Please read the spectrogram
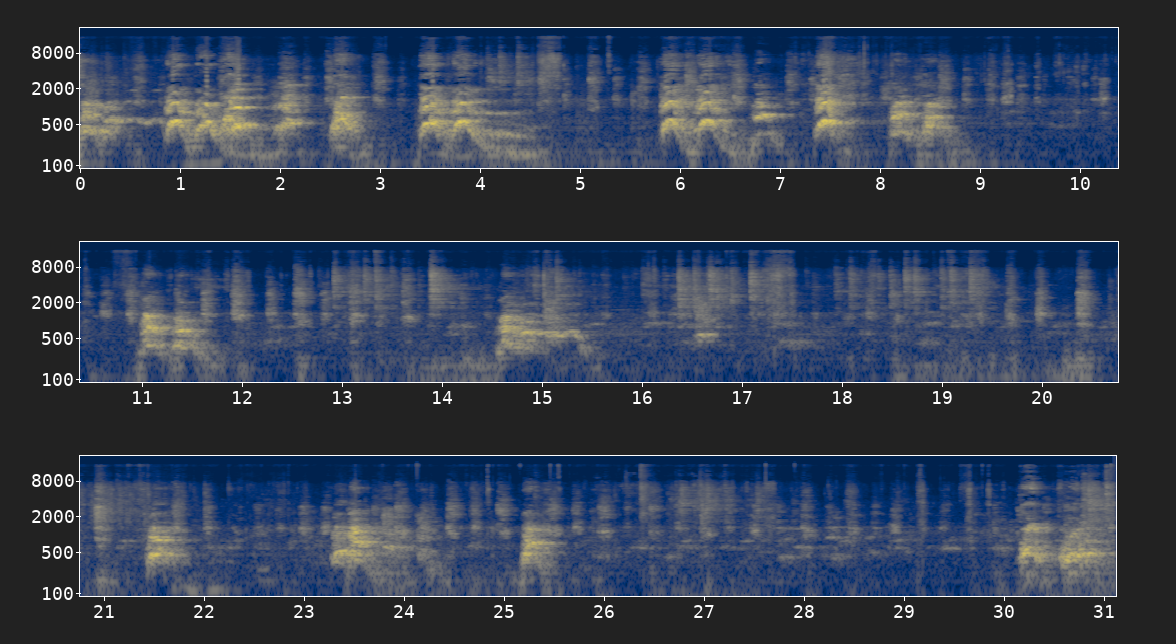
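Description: A dog barking, in quick runs of barks over the first nine seconds or so, then single barks every few seconds.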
